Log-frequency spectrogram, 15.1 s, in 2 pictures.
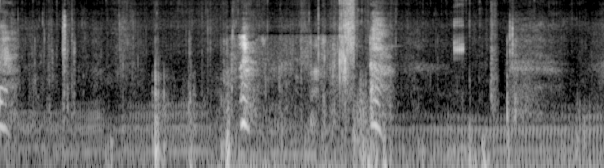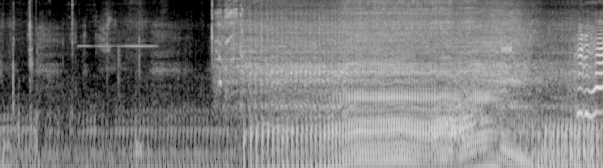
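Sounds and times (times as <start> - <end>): motorcycle engine revving: 8.6 - 15.0.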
